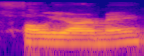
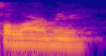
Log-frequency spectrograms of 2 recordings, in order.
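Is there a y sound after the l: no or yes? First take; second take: yes; no. First: The l is followed by a y sound. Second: The l is plain with no y sound. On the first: This is the fully authentic Filipino Spanish form. "if you are wanting to make it one hundred percent authentic" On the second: This is the simplified everyday form. "I just go for Falarme because it's simplest"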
